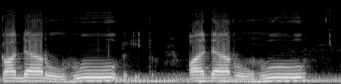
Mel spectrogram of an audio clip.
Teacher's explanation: Hu dibaca panjang, mad silah qasirah. Panjangnya 2 harokat.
